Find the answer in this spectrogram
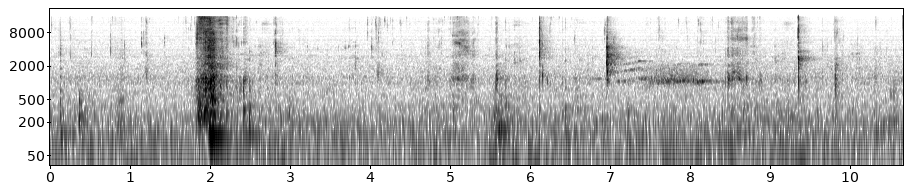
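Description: A man chewing chicken curry eaten with his fingers, heard close up: wet chewing and mouth sounds with scattered sharp clicks. The loudest sound is a single smack about two seconds in.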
